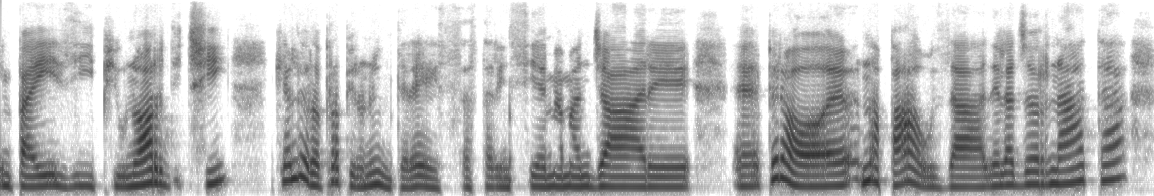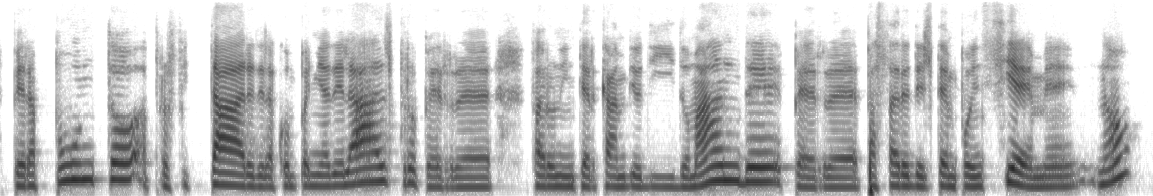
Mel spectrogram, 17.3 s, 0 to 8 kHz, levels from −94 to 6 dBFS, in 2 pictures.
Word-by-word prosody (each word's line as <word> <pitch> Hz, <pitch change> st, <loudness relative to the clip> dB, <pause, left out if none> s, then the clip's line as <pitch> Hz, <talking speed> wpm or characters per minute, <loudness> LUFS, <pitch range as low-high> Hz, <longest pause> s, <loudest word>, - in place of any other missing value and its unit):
in 165 Hz, -, -1 dB
paesi 160 Hz, -1 st, 0 dB
più 155 Hz, -1 st, -5 dB
nordici, 195 Hz, +5 st, +2 dB, 0.3 s
che -, -, -5 dB
a -, -, +4 dB
loro 265 Hz, -, +4 dB
proprio 170 Hz, -5 st, -3 dB
non 170 Hz, -, 0 dB
interessa 145 Hz, -3 st, -3 dB
stare 145 Hz, +2 st, -7 dB
insieme 150 Hz, +2 st, -2 dB
a -, -, 0 dB
mangiare, 150 Hz, -1 st, +1 dB, 0.3 s
ehm, 160 Hz, +1 st, -2 dB
però 170 Hz, -, +4 dB
è 170 Hz, +6 st, +3 dB
una 225 Hz, -1 st, +4 dB
pausa 150 Hz, -, +1 dB
nella 165 Hz, +3 st, +1 dB
giornata 205 Hz, -, 0 dB, 0.3 s
per 165 Hz, 0 st, -1 dB
appunto 250 Hz, +8 st, +2 dB
approfittare 175 Hz, 0 st, 0 dB
della 155 Hz, -1 st, -4 dB
compagnia 160 Hz, +1 st, -4 dB
dell'altro, 210 Hz, +4 st, 0 dB
per 145 Hz, -1 st, -5 dB, 0.3 s
fare 160 Hz, -2 st, -3 dB
un 155 Hz, -, -1 dB
intercambio 155 Hz, 0 st, -3 dB
di 150 Hz, 0 st, -9 dB
domande, 225 Hz, +7 st, +3 dB
per 145 Hz, -4 st, -4 dB
passare 165 Hz, -2 st, -1 dB
del 155 Hz, -2 st, -3 dB
tempo 155 Hz, -1 st, -2 dB
insieme, 155 Hz, -2 st, +1 dB
no? 270 Hz, -, 0 dB
160 Hz, 135 wpm, -20 LUFS, 150-200 Hz, 0.3 s, a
